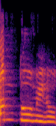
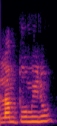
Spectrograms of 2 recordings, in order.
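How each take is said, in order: First: The word lam is hit with a sharp jolt. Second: The word lam is said plainly, without force. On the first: "लेकिन ये झटका जो पड़ रहा है ना" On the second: "तो हम नॉर्मल क्या बताए"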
